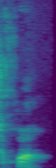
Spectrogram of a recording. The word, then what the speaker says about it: trois: hedgehog or one again we don't pronounce the s at the end of trois four parts make note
